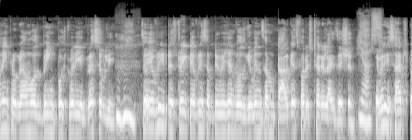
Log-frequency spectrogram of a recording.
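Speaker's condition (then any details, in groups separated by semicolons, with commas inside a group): No condition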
